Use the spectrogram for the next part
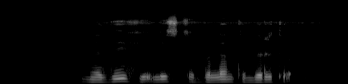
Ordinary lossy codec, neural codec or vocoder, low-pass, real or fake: none; none; 10.8 kHz; real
